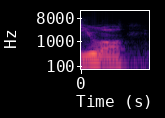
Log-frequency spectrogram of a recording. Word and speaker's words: Jul: In Norse traditions, it is called Jul, pronounced Yule, and where we get the tradition of the Yule log.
